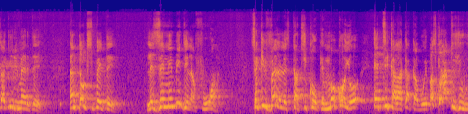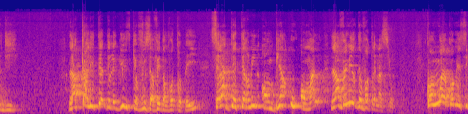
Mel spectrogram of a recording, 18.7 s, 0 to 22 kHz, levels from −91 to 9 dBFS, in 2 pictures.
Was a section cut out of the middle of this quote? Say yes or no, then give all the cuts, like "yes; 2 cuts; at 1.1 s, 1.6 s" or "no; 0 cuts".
no; 0 cuts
